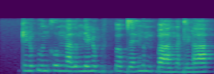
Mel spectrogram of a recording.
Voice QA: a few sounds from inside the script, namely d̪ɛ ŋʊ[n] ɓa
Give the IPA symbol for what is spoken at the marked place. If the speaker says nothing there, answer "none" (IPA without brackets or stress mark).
n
